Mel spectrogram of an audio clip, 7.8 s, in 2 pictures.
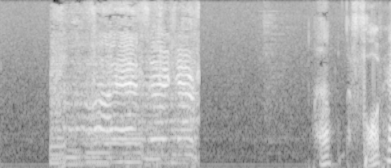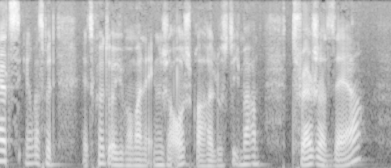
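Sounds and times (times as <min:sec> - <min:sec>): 
rock song passage played backwards: 0:00.5 - 0:02.0
speech: 0:03.2 - 0:07.6.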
